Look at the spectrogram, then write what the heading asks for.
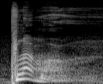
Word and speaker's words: plumber: pronounce it plumber plumber what is the correct pronunciation plummer what is this plum means the final ra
